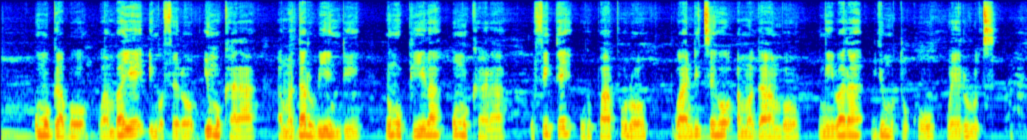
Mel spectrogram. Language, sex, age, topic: Kinyarwanda, male, 18-24, health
